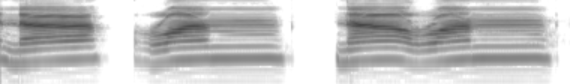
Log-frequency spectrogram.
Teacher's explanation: रा पे गुन्ना करेंगे और नून को 1 अलिफ के बराबर खींच के पढ़ेंगे।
